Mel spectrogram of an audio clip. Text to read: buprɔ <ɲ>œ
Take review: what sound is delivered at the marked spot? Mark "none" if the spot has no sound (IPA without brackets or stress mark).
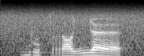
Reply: ɲ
